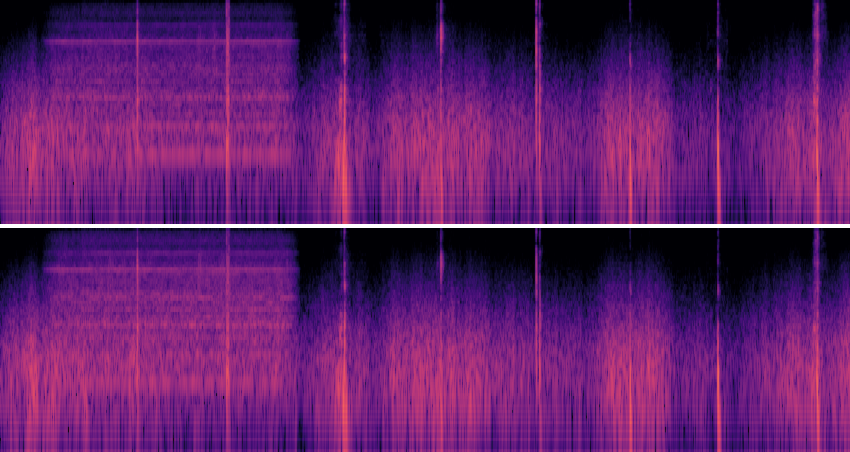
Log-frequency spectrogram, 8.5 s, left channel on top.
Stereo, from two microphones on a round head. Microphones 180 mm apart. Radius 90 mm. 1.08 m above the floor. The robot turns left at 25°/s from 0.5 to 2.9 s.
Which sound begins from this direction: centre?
A clap, at 1.4 s.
